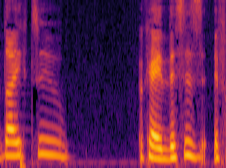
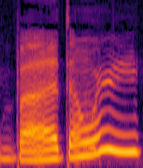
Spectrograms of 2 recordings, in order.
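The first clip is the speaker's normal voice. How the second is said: drawn-out mock reassurance; playful reassurance; much slower than usual. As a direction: stretch it out slowly, teasing the servants. Queen reassures her pranked servants.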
